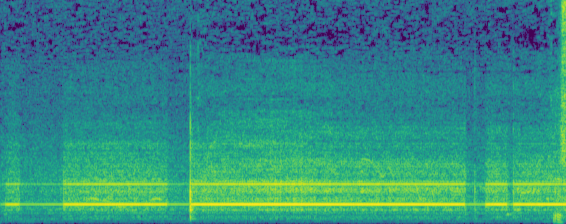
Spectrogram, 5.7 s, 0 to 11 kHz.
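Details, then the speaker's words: 1929 Radiola 66 superhet chassis, no cabinet, after interstage transformer replacement and during alignment: steady high whistle around a thousand cycles with a fainter note an octave up over hiss; a stage is likely oscillating, and neutralizing may be needed. "ya hear that now I might have to neutralize that I was hoping to avoid that"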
